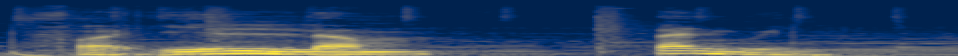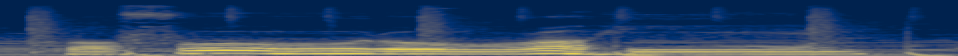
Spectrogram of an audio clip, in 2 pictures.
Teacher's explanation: menggabungkan bunyi nun kepada huruf selepasnya tanpa dengung. Hurufnya adalah lam dan ra. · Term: idgham bila gunnah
